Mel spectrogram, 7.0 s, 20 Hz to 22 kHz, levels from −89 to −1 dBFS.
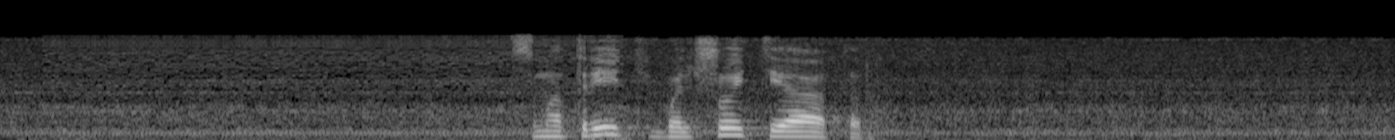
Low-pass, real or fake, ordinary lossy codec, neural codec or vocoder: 7.2 kHz; real; Opus, 16 kbps; none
